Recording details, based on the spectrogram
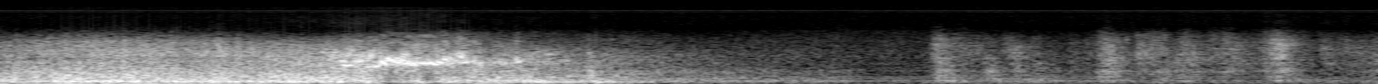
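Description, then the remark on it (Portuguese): A police chief's car brakes hard to a stop, its engine rumble and a brief tire squeal loud for about three seconds, then settling into quiet broken by a few faint knocks. “Pare! Pare o carro, seu delegado.”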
